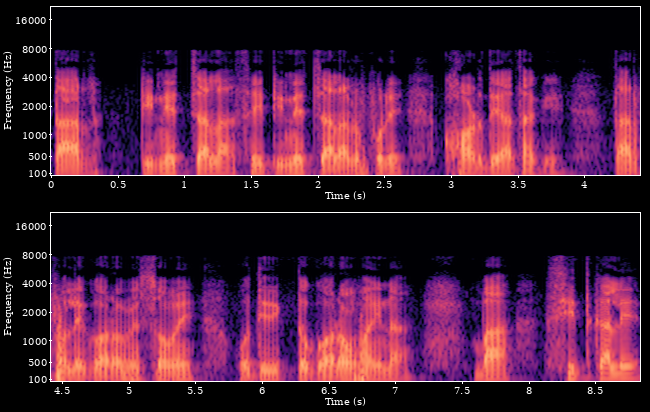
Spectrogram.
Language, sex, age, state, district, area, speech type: Bengali, male, 60+, West Bengal, Nadia, rural, spontaneous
